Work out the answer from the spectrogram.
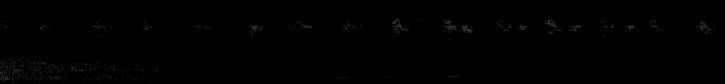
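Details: Yellow bulbul at the nest while a parent brings food to feed the babies; thin, high-pitched chirps repeat in quick, fairly steady bursts about twice a second, with a soft low hum beneath.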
